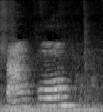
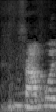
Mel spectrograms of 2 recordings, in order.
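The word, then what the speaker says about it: Tsangpo: यदि पूरा लिखिएगा तो इसको लिखिए, यह है Indus सांगपो सेच्योर zone. Indus सांगपो, सांगपो टी से शुरू होता है, टी साइलेंट है। सांपो जिसको आप ब्रह्मपुत्र नदी कहते हैं।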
